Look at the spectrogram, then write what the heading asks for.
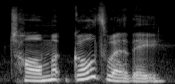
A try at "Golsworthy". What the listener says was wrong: But I think you added a D in there. I think it's Golsworthy.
